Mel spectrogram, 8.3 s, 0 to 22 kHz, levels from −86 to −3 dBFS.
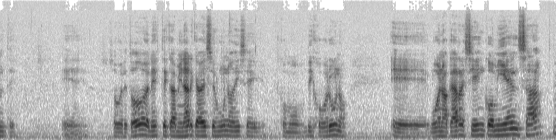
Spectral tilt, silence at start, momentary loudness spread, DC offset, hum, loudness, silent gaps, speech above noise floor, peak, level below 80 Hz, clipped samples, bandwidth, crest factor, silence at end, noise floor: -3 dB/octave; 0 s; 21 LU; under 0.1%; none; -24 LUFS; none; 19 dB; -2 dBFS; -54 dBFS; under 0.1%; over 20 kHz; 24 dB; 0 s; -45 dBFS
